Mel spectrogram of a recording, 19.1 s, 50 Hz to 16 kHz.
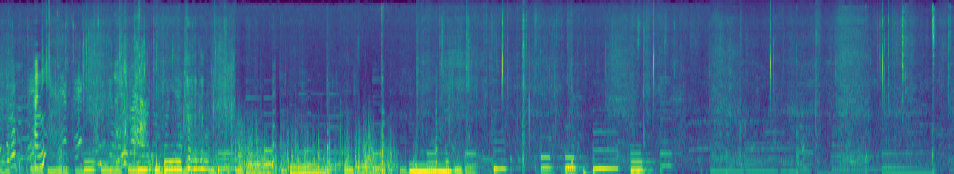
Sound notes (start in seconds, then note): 8.3 heavy breathing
